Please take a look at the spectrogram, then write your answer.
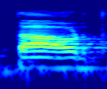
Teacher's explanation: यानी कि अगर हम बात करें क और ख की तो ये अघोष होंगे।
